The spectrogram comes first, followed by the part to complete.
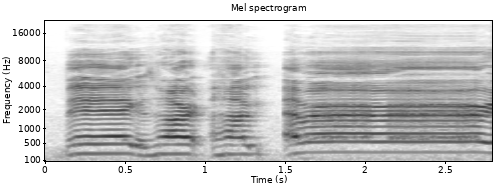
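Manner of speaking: high, loud, drawn-out cheer; big slow celebratory holler; exuberant shout. Real, not acted. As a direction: shout it out, stretching the last word long.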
